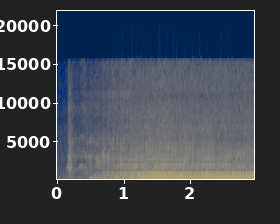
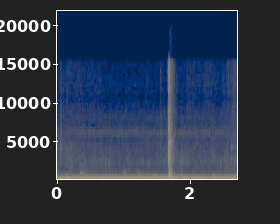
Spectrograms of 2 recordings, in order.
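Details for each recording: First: 8k Fischer Panda generator after annual service with new fuel filter, fuel-water separator, water pump seals and impeller: the diesel cranks, catches within a second and settles into a steady, even hum. A normal generator start and run. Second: Fischer Panda diesel generator on a Grady White 330 Express boat: steady low drone with soft even ticking, running underspeed and making only 90-92 volts instead of 120+; throttle arm should move to raise rpm.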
